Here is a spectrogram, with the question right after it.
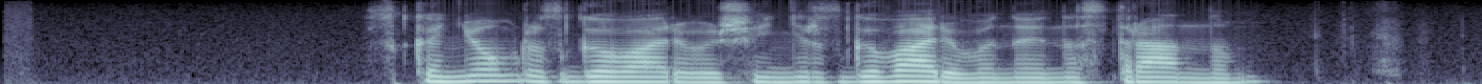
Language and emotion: Russian, angry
